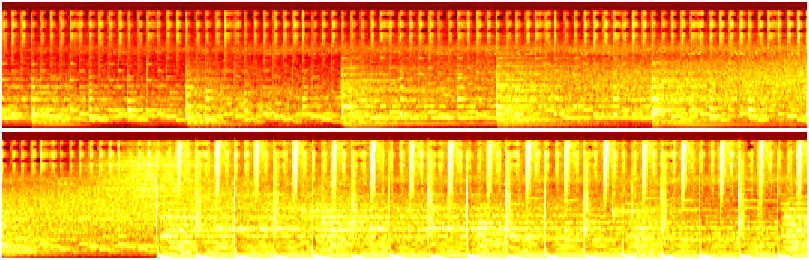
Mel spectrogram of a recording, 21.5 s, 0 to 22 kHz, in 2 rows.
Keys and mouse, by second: 0.4-0.9 drag, 1.2-4.0 drag, 4.4 click, 5.4 ctrl+s, 6.8 KP_0, 8.2 shift+a, 10.8-11.8 drag, 12.2 KP_3, 13.1 g, 14.2 KP_0, 15.3 g, 17.0-20.0 drag, 17.7-19.3 typing, 21.2 click.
